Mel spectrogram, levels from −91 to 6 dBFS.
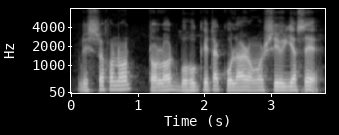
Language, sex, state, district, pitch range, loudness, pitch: Assamese, male, Assam, Sonitpur, 120-135 Hz, -16 LUFS, 125 Hz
